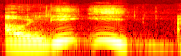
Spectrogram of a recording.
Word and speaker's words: Auli'i: Auli'i, I finally learned how to say her name.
